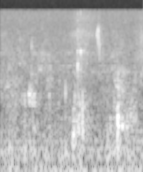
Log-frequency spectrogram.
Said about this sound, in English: Do you hear our gulps? I hope they do. Please. Gulp. Please say you do.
